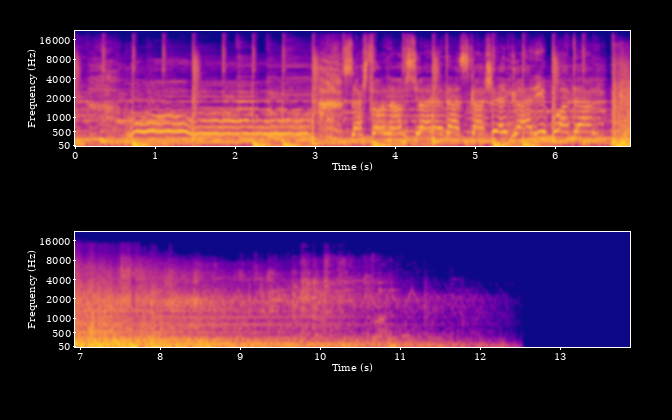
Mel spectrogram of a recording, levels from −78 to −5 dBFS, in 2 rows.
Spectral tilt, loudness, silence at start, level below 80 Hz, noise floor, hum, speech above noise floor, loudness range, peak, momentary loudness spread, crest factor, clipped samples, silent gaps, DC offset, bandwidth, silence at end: -4.5 dB/octave; -15 LUFS; 0 s; -24 dBFS; under -90 dBFS; none; over 77 dB; 12 LU; 0 dBFS; 12 LU; 14 dB; under 0.1%; none; under 0.1%; over 20 kHz; 1.6 s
